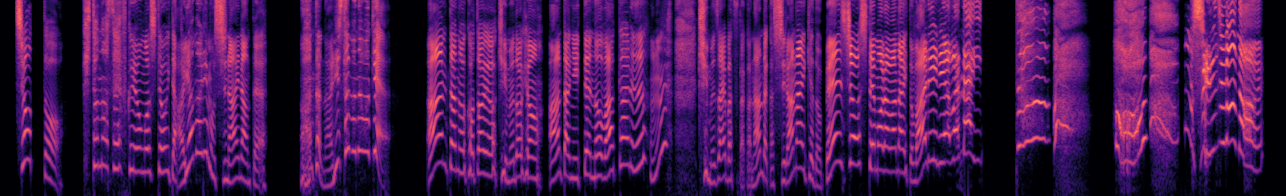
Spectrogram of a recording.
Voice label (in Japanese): 外画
